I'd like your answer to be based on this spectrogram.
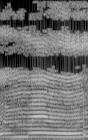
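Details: Brief, steady, high-pitched infant cry lasting under a second; ordinary infant crying.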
